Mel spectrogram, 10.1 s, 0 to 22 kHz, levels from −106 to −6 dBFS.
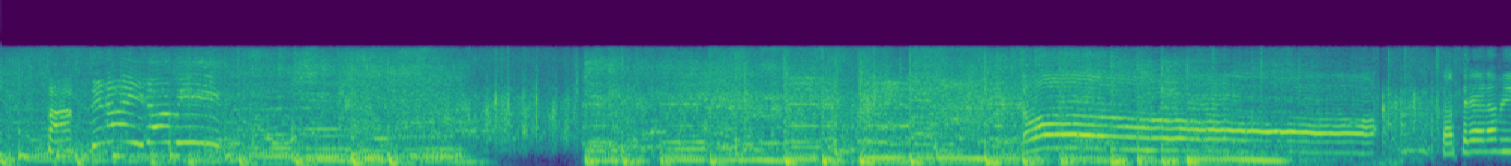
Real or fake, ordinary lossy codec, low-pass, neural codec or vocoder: fake; none; none; codec, 16 kHz, 2 kbps, X-Codec, HuBERT features, trained on general audio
